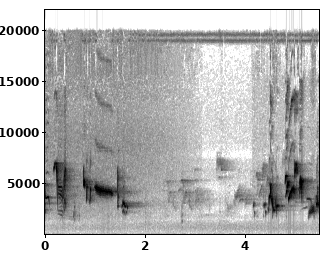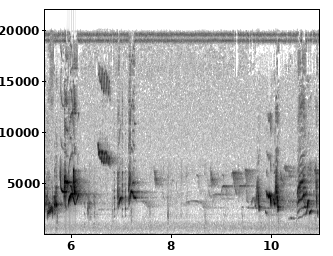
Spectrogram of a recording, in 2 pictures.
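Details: Forest song of a Siberian rubythroat in the Novosibirsk area of Siberia, Russia: a scratchy warbled phrase with a clear whistle, a long pause, then a busier, chattering run of high notes, and a final brief burst.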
